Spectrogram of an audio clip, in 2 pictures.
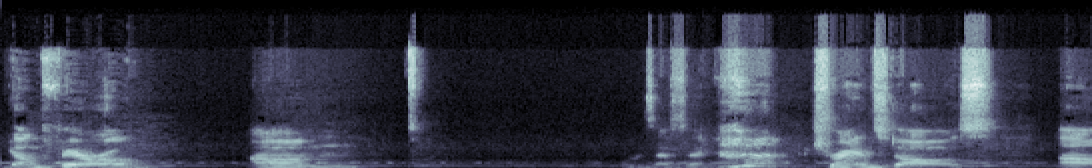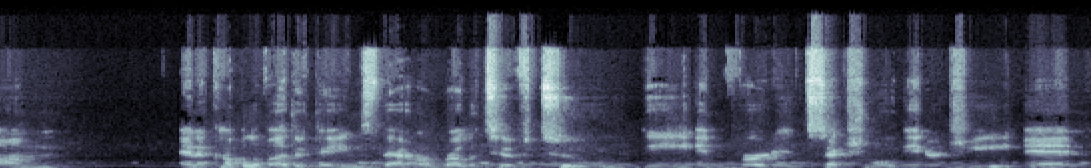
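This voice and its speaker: A woman's voice: low-pitched, low-quality recording. Laid-back woman hosting a livestream. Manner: laid-back, greets chat viewers warmly by name. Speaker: livestream host. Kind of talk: casual livestream chat.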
